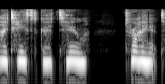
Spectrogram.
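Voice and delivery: ordinary delivery

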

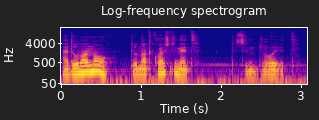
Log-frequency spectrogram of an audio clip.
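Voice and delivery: put-on sultry, seductive Russian accent. Speaker suddenly goes Russian after a door closes on them: seductive Russian accent. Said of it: "The seductiveness of the Russian voice".

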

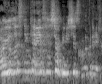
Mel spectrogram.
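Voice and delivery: fast, loud, exasperated nagging tone, blurted out.

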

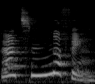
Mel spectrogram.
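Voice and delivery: very high-pitched cackling. Kookaburra, up in the sky, answers Wombat, cackling. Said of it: "cackled Kookaburra".

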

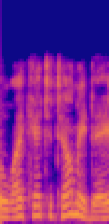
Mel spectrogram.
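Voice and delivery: ordinary delivery

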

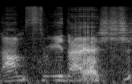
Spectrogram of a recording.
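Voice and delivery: put-on Scottish-accented voice. Retelling what someone shouted jumping out of a helicopter, imitating a scottish accent. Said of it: "In a Scottish accent".

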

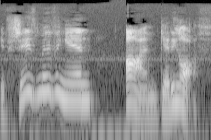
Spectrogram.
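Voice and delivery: very loud scornful yell. Bailey, on the ship's deck with her belongings, yells; loud scornful yell. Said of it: "Bailey yelled in a loud, scorn-filled voice".

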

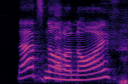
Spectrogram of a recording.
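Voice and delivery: loud, high-pitched, belted delivery. Quoting a movie line among co-hosts: Crocodile Dundee voice. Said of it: "you know Crocodile Dundee".

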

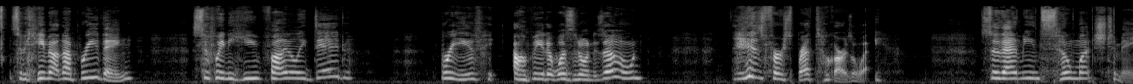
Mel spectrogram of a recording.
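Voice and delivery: speaking through tears. Speaker presenting an item available tomorrow, crying while talking. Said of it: "I can't believe I'm crying".

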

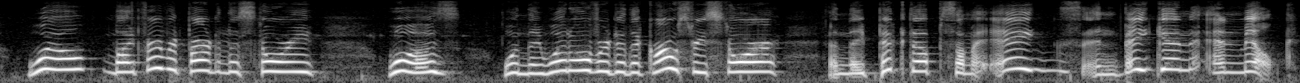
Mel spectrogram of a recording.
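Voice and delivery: very high, piping little puppet character voice. Answering the storyteller's question as the puppet, use the Baba Looey puppet voice. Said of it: "He lives in the cactus house right here".

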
